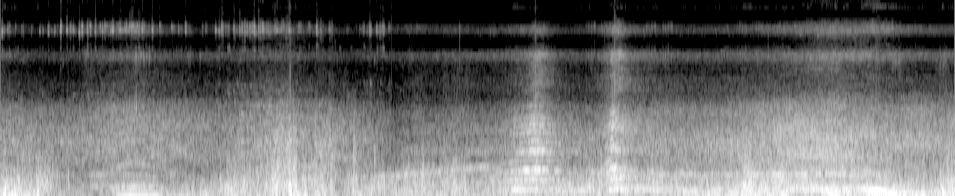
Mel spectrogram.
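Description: Car engines running and revving over a low rumble, with two short revs about halfway through and a pitch that falls near the end.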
